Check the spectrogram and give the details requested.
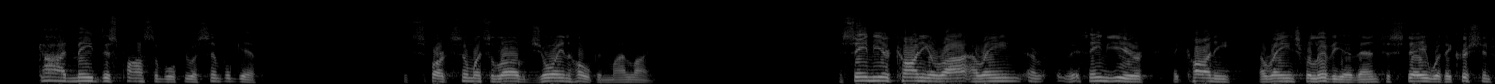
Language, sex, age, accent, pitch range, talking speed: English, male, 50-69, American, 115-155 Hz, 135 wpm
